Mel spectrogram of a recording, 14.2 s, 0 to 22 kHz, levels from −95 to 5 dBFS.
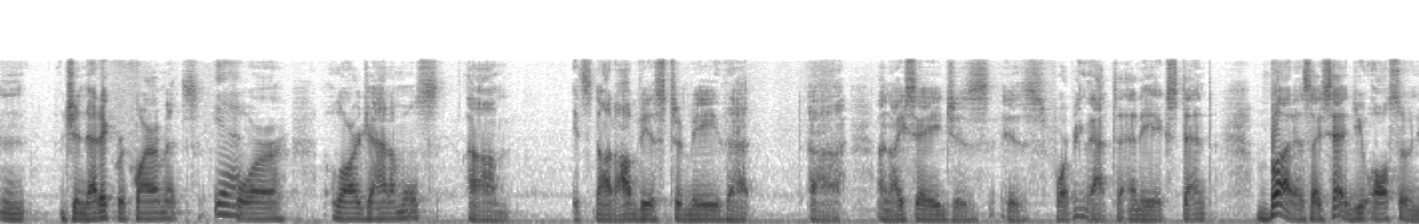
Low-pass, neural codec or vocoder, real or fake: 7.2 kHz; none; real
